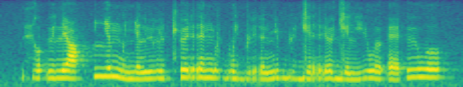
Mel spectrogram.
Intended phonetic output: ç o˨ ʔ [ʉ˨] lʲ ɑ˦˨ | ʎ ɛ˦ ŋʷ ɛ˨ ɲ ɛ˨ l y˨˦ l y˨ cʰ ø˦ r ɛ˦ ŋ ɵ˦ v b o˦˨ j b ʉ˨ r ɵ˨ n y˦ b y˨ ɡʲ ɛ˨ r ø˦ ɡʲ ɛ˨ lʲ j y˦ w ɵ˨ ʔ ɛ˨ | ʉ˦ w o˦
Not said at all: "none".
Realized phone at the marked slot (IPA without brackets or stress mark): ʉ˨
